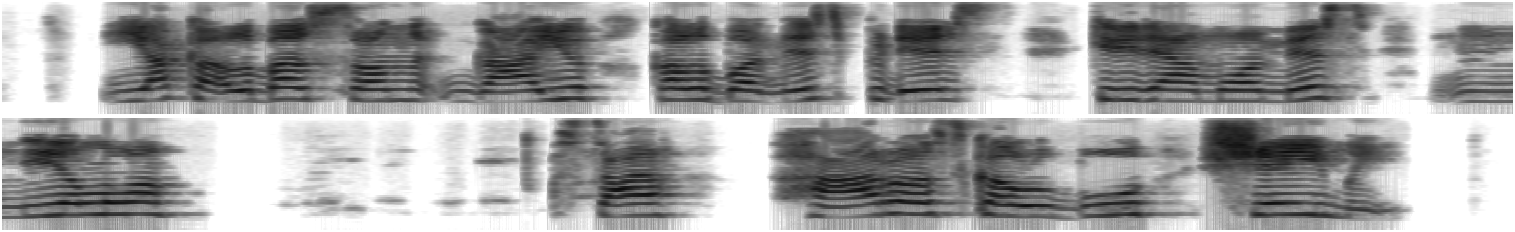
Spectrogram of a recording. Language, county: Lithuanian, Klaipėda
